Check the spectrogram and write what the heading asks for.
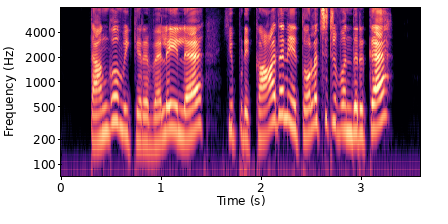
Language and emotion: Tamil, angry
